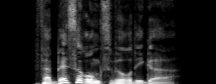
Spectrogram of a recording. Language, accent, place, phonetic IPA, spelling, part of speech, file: German, Germany, Berlin, [fɛɐ̯ˈbɛsəʁʊŋsˌvʏʁdɪɡɐ], verbesserungswürdiger, adjective, De-verbesserungswürdiger.ogg
- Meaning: 1. comparative degree of verbesserungswürdig 2. inflection of verbesserungswürdig: strong/mixed nominative masculine singular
